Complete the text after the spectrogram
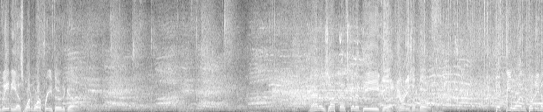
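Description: A large crowd cheers and roars in an echoing gym.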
